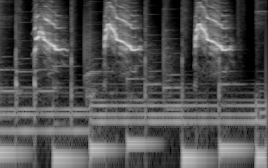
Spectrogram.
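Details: Red-tailed hawk giving three loud, hoarse, downward-slurring screams about a second apart, each lasting about half a second, with soft music in the background.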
